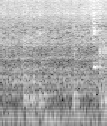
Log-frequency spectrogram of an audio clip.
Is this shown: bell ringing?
no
